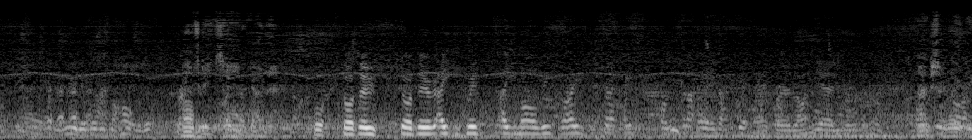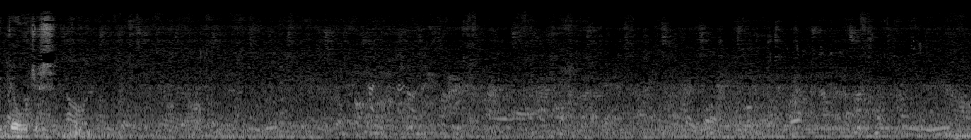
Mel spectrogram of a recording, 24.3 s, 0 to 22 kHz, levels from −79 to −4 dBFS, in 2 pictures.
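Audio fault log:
No faults heard anywhere in this clip.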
